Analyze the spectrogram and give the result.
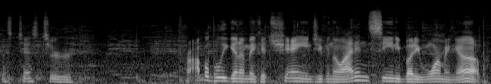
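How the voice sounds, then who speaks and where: An American man calls a baseball game live on the radio, staying measured between plays and growing louder when the action hits. His voice is medium in pitch, with faint music in the background.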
